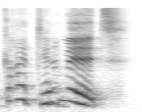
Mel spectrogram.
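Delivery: high, exasperated curse; frustrated inner child. Retold or imitated. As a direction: snap it like a fed-up kid. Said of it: "the inner child comes back up and is like".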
